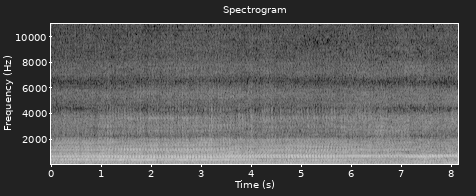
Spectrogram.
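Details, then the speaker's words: Diesel generator in 2004 Monaco Camelot motorhome, reinstalled and primed, preheat/glow plugs, repaired exhaust: steady even drone, constant pitch, no knocks or exhaust blowing, pretty quiet; normal idle. "It's got this preheat and button where I think it primes it with fuel and heats the glow plugs, and then it starts after 20-30 seconds. Pretty quiet."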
